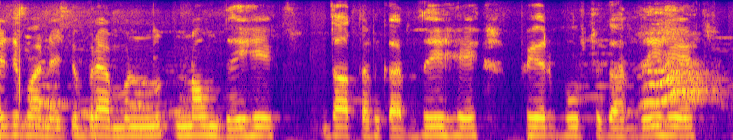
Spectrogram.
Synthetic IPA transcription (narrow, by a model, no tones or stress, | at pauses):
eːd͡ʒəʋaːneːt͡ʃəbɾɛːmənːãːnd̪eːɦeː | d̪aːt̪ənkəɾd̪eːɦeːpʰɪɾbʊɾt͡ʃkəɾd̪eːɦeː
